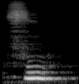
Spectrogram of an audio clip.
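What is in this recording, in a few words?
Haitian Creole; four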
